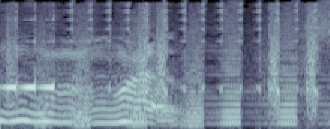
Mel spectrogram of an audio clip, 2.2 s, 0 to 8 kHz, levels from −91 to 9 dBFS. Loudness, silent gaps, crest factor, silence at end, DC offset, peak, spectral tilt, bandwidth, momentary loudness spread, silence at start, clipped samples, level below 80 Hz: -13 LUFS; none; 12 dB; 0 s; under 0.1%; 0 dBFS; -4.5 dB/octave; 8 kHz; 8 LU; 0 s; under 0.1%; -42 dBFS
